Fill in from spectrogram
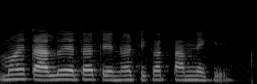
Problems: constant background noise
